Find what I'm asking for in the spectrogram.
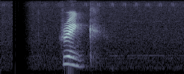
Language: Sinhala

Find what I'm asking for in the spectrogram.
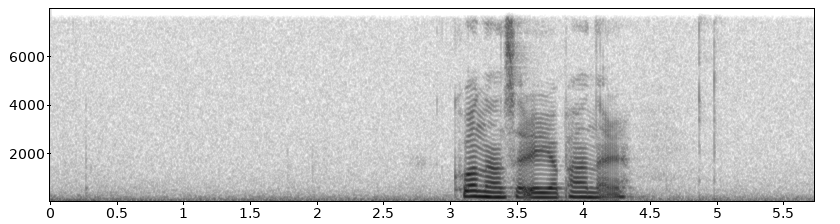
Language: Faroese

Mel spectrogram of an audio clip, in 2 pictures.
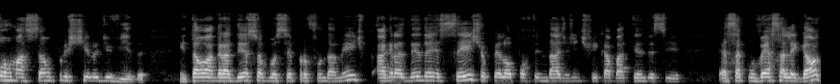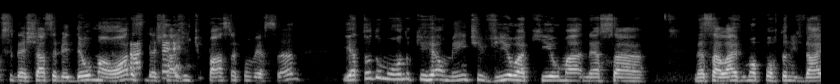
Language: Portuguese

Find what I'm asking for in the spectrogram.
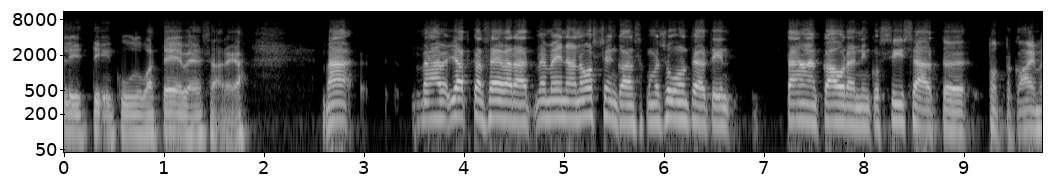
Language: Finnish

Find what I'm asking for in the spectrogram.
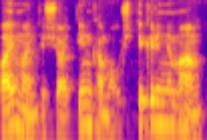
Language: Lithuanian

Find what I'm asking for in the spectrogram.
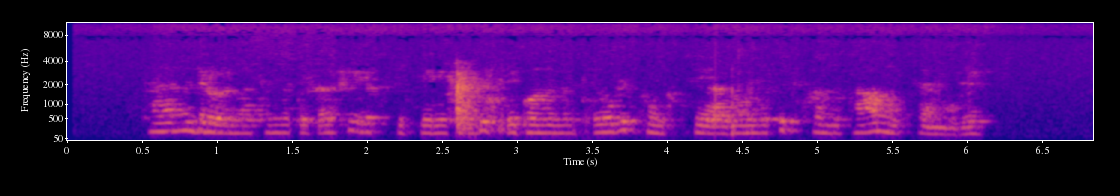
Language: Georgian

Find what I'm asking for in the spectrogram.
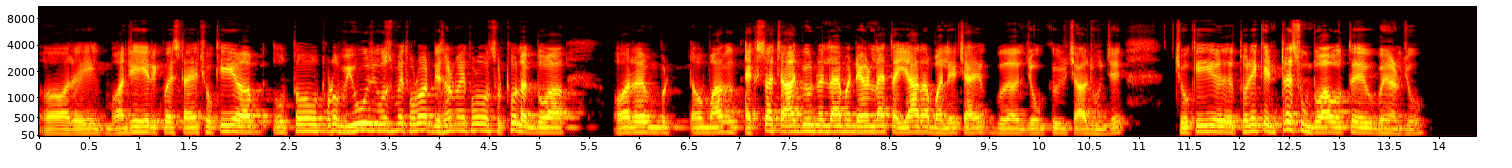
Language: Sindhi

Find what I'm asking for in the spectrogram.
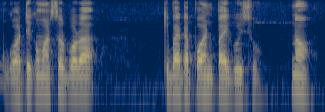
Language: Assamese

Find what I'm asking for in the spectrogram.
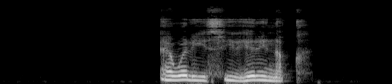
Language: Kabyle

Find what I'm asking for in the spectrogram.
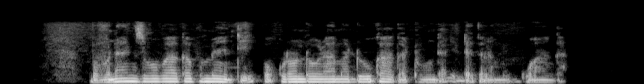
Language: Ganda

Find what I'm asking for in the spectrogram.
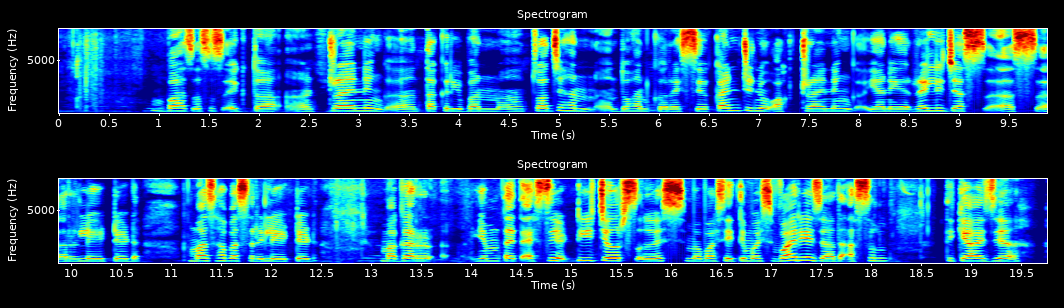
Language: Kashmiri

